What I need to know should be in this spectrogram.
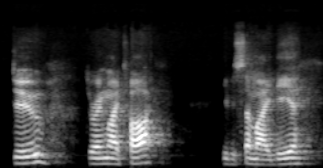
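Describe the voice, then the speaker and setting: A man talks at a moderate pace and medium pitch. His pitch varies in an ordinary way, with audible room echo. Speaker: research professor giving a public lecture. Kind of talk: lecture. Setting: virtual lecture from an empty auditorium podium. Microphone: sounds a little muffled behind the mask.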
